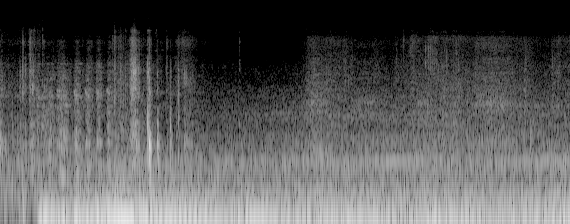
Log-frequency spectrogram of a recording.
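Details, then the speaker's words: Van after the power steering reservoir was filled fully and bled of air: the engine idles steadily with no whine, so the fluid is not foaming. Before the fix, steering was very bad. "all right yeah that's a lot better than it was last time but i did fill up that reservoir all the way this time doesn't sound like it's foaming up because you would hear it whining"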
